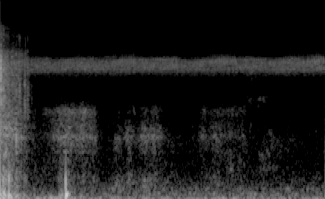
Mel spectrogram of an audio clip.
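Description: Steady, high-pitched chorus of insects such as crickets in woodland, with faint rustling and one soft tick about a second in.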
